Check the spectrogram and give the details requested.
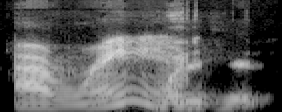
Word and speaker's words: Iran: I have uh misspoken Iran Iran didn't you learn from Tyler Adams that's how you pronounce that no ma'am we got to get that right I run Iran Iran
